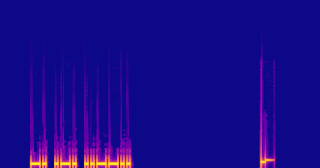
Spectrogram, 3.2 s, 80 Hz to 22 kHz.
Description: Morse code, heard as a keyed tone, about 39 wpm, 700 Hz. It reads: NR?
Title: Common QSO Phrases 40wpm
